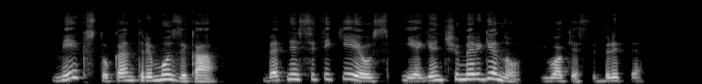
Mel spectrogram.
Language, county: Lithuanian, Kaunas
